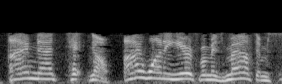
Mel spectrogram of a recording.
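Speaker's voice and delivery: high-pitched imitation of an insistent caller; mock indignant demand. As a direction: act out a caller refusing the message. Acting out Jay's indignant phone demand.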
